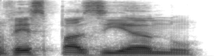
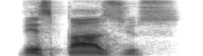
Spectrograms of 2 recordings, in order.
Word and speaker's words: Vespasiano: Por exemplo, eles não falam Vespasiano, Vespásios.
